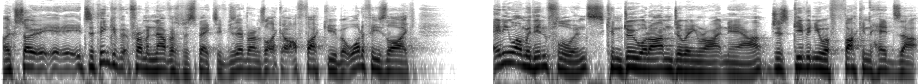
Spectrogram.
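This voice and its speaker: On a very clean recording with a silent background, a man in an Australian accent talks at a very fast pace with a medium pitch and ordinary pitch variation. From Adelaide, Australia. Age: 30s. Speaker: podcast host. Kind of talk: casual chat.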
